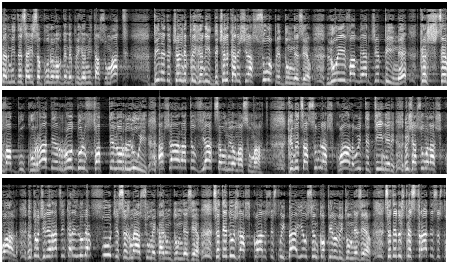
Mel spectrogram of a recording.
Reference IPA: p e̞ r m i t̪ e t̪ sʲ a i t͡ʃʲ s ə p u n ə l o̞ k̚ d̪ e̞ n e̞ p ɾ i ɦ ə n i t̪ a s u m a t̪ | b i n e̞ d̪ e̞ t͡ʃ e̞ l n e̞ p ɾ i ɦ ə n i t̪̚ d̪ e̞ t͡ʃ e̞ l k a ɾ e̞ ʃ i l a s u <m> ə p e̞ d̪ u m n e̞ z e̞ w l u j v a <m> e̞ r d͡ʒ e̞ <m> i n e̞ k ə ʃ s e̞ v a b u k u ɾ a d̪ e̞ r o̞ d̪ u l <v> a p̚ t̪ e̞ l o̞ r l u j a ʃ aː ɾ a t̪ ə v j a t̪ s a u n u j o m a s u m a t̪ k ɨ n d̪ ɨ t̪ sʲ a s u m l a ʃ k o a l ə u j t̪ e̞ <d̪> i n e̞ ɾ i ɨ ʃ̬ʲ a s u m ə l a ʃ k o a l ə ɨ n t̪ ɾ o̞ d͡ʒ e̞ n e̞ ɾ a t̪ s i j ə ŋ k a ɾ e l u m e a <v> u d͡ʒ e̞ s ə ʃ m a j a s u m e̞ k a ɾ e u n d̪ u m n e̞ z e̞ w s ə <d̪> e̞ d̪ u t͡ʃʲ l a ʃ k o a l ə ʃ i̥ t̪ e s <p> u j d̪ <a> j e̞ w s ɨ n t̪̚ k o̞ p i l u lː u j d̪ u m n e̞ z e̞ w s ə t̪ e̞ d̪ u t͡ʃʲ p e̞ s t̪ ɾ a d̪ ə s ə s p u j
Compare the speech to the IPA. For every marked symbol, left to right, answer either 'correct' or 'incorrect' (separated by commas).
correct, correct, incorrect, incorrect, incorrect, incorrect, incorrect, correct, correct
